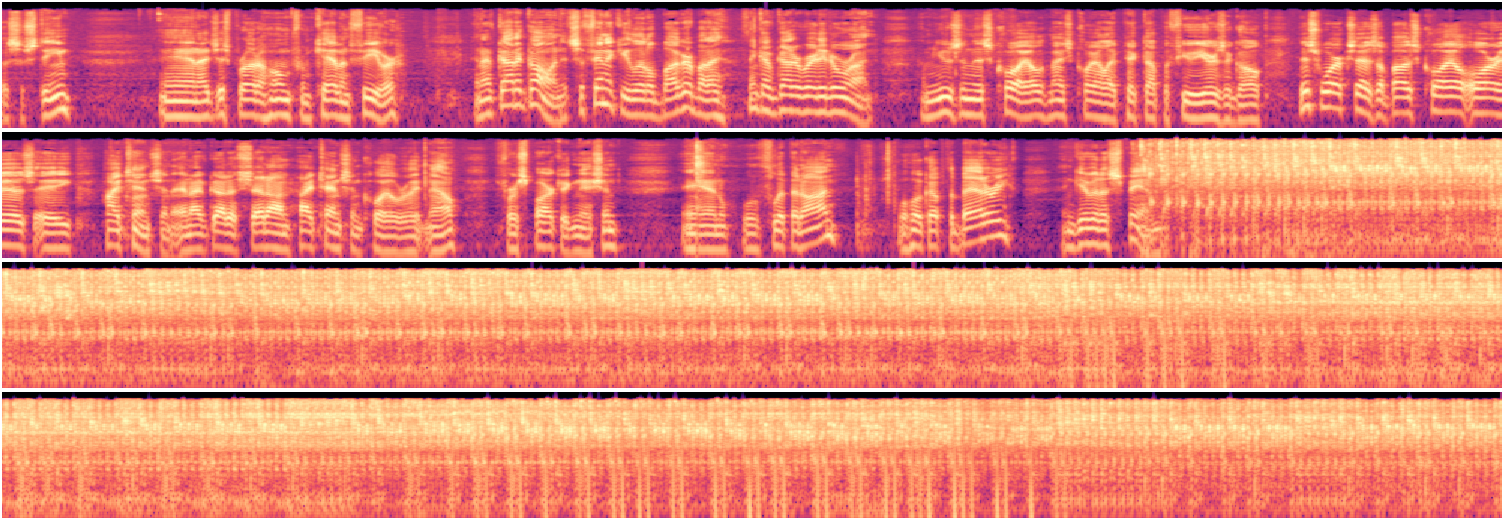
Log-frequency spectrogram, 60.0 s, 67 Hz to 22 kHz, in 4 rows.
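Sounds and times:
small gas engine firing: 0:26.4 - 1:00.0
valve gear clatter: 0:26.4 - 1:00.0.

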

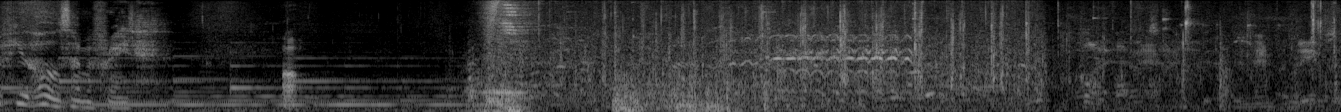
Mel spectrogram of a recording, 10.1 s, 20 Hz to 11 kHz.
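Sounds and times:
horse hooves clip-clopping: 0:04.0 - 0:10.0
horse whinny: 0:05.4 - 0:07.0.

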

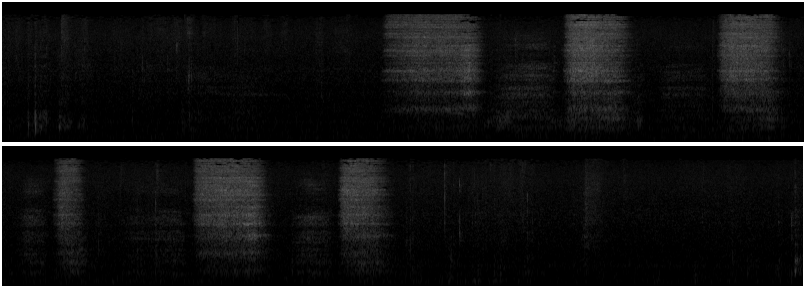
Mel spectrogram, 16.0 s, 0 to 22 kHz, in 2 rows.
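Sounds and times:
breathy puffs through a straw: 0:09.9 - 0:12.0.

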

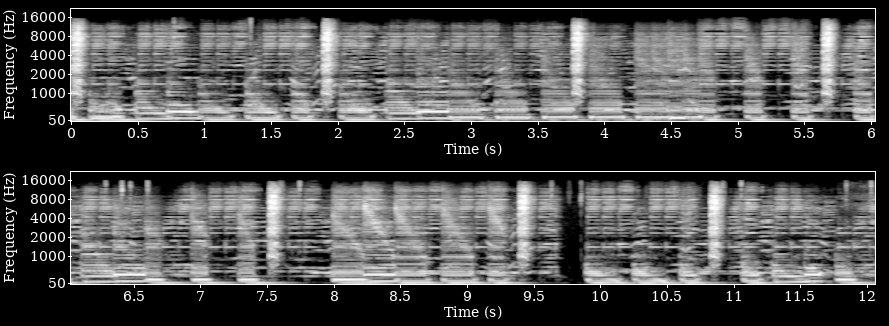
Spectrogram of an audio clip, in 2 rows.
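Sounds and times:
synth and keyboard melody: 0:00.0 - 0:12.0.

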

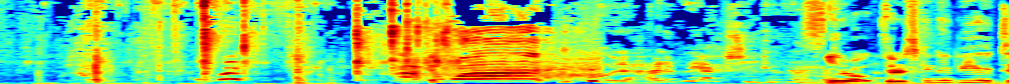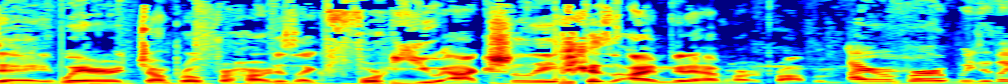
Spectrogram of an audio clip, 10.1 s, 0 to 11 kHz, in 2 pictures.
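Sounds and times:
young people cheering: 0:02.1 - 0:03.0.

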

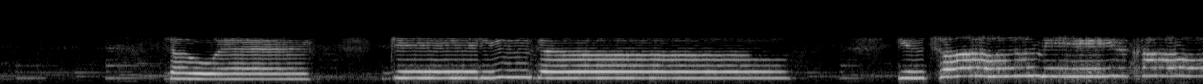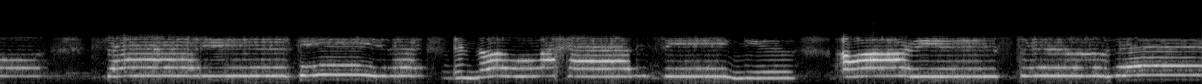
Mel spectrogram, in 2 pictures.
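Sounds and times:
girl singing: 0:03.8 - 0:08.0, 0:09.0 - 0:24.0.

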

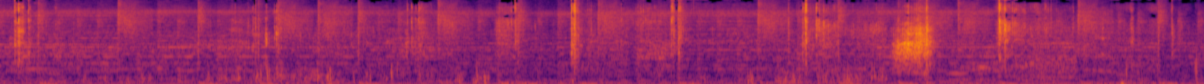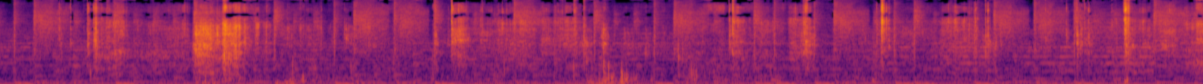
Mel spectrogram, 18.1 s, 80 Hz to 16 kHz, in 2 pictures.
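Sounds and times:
background music: 0:00.0 - 0:18.0
small wheels rolling on concrete: 0:00.0 - 0:18.0
deck scraping on metal rail: 0:01.6 - 0:08.8, 0:09.4 - 0:18.0.

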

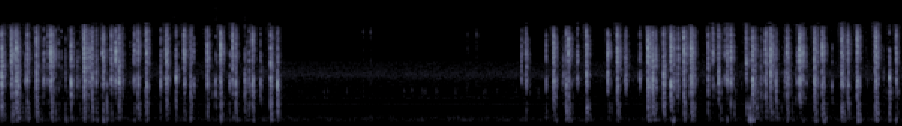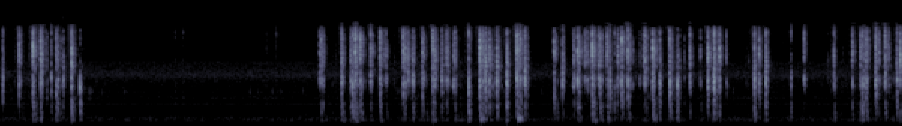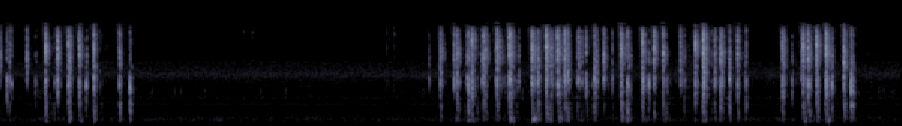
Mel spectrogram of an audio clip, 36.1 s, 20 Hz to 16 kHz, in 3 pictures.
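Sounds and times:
computer keyboard typing: 0:00.0 - 0:03.8, 0:07.0 - 0:13.2, 0:16.3 - 0:25.9, 0:29.8 - 0:35.6.

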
